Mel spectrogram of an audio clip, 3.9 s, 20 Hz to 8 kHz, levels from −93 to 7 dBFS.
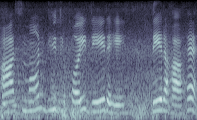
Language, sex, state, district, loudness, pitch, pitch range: Hindi, female, Punjab, Pathankot, -15 LUFS, 250 Hz, 235-270 Hz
